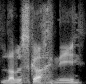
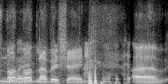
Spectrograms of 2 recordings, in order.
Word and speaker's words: Labuschagne: But Rohit Sharma, Manas Labuschagne is how you pronounce it, not Labuschagne.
